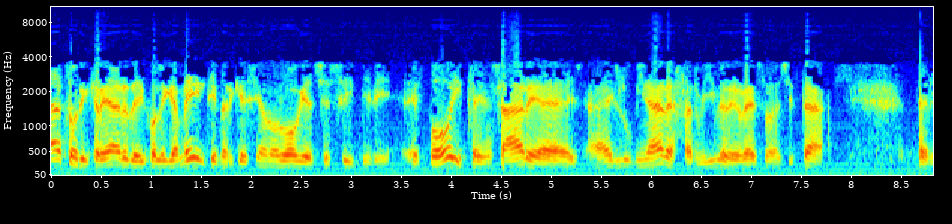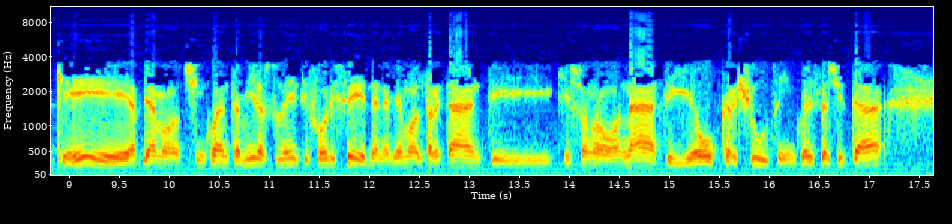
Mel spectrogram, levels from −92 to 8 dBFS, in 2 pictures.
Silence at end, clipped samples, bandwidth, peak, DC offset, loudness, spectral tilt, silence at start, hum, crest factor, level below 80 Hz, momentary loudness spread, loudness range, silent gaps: 0 s; under 0.1%; 7.2 kHz; -2 dBFS; 0.2%; -16 LUFS; -5.5 dB/octave; 0 s; none; 14 dB; -52 dBFS; 12 LU; 2 LU; none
